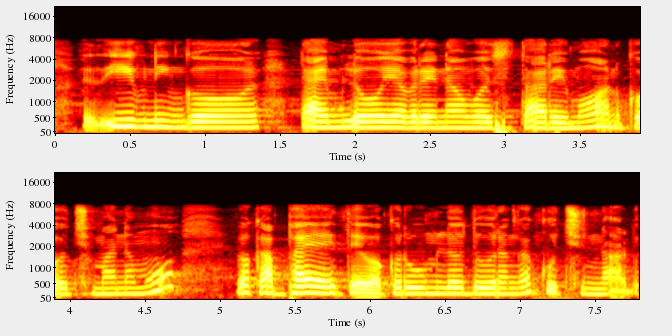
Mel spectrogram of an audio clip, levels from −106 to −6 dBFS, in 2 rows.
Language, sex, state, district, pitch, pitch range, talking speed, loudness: Telugu, female, Andhra Pradesh, Chittoor, 185 Hz, 180-195 Hz, 115 wpm, -17 LUFS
